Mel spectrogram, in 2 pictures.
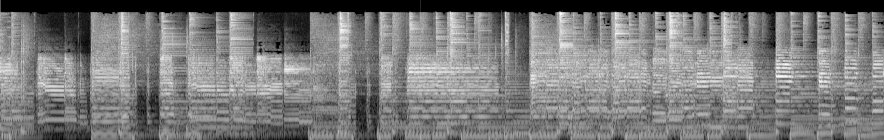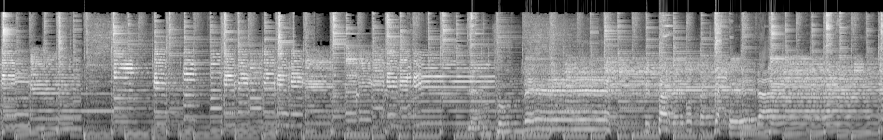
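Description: Acoustic and electric guitars playing an instrumental country break: a few sharp, separated strums in the first five seconds, then steady acoustic strumming with an electric guitar lead over it.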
